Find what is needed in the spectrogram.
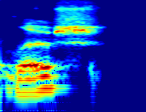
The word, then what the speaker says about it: Loach: You think that's how you say it, Loach? – Loach, yeah, that's how I've always pronounced it in my head.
